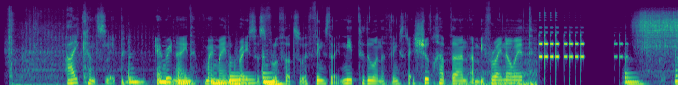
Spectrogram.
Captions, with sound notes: I can't sleep. Every night my mind races full of thoughts with things that I need to do and the things that I should have done and before I know it [iPhone alarm]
